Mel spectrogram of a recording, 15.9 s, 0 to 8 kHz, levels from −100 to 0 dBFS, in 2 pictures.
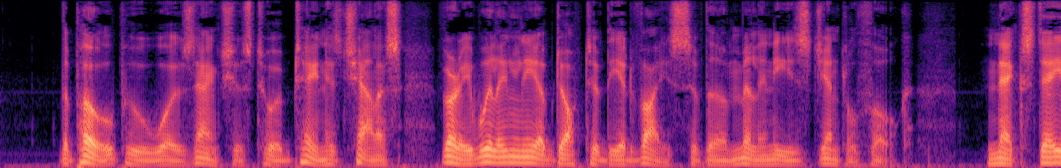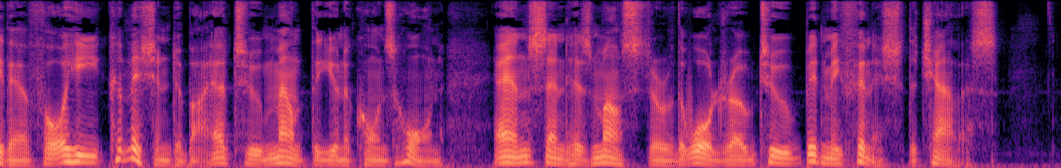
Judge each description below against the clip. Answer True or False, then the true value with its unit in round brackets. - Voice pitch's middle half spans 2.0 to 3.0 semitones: False (5.3 semitones)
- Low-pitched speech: True (80 Hz)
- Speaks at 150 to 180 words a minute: True (160 wpm)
